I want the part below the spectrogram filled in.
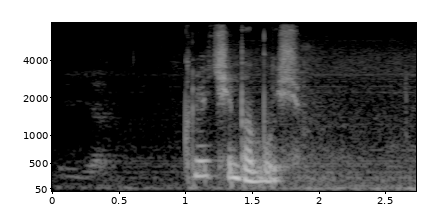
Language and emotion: Russian, sad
